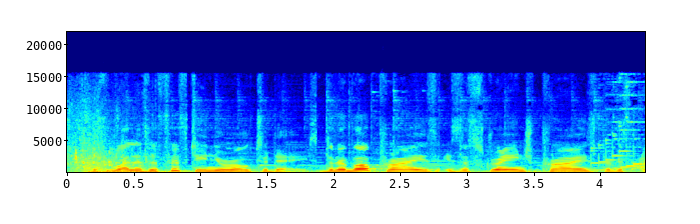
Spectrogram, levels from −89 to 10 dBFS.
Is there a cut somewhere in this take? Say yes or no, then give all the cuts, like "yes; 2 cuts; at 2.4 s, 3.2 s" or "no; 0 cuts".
yes; 2 cuts; at 1.7 s, 2.8 s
